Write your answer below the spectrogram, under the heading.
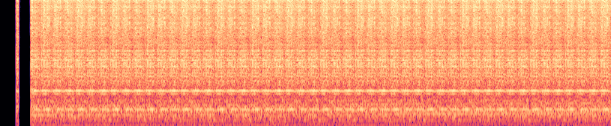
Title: noisy A/C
